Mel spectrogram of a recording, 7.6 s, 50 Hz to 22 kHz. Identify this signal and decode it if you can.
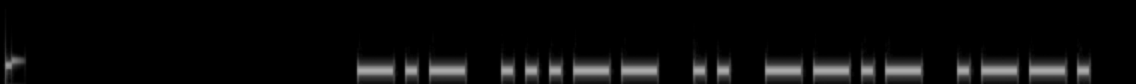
Morse code, heard as a keyed tone, about 15 wpm, 700 Hz. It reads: K3IQP
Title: USA Call Signs - 5 Characters - Repeated 3x - 15wpm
